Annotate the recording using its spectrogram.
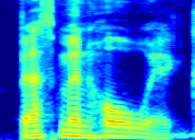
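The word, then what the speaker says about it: Bethmann Hollweg: his name uh this is uh Theobald van bethman holg that's right bethman holwick so so he served under Wilhelm um his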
